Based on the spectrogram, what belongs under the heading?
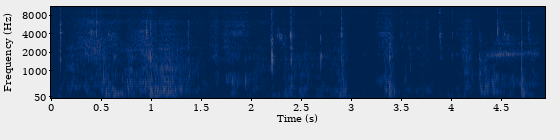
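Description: Faint chewing of a child eating rice with his fingers from an enamel bowl, with irregular small clicks.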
